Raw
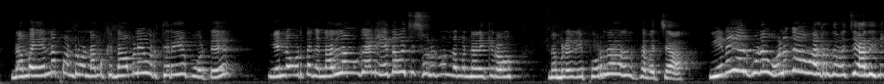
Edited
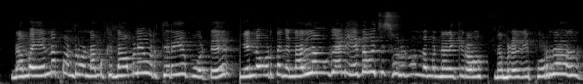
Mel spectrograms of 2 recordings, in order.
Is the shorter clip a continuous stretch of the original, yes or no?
no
